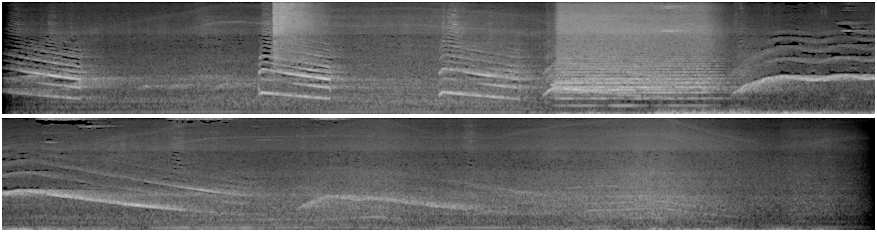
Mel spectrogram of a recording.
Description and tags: fire truck short good w horn
New York City firetruck with sirens and horns in traffic.
FDNY, firetruck, horns, siren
